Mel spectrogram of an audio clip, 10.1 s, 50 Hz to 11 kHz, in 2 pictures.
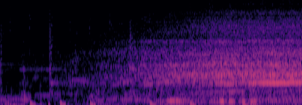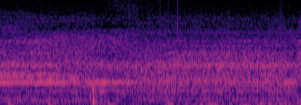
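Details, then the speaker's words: Creality K1 side cooling fan with a very large 3D-printed resonance muffler with bigger holes: handling clicks, then even whooshing airflow with a faint steady whine; noise about the same as before, airflow 6 m/s, fan running smoothly. "actually that's pretty much the same Let's test the airf flow"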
